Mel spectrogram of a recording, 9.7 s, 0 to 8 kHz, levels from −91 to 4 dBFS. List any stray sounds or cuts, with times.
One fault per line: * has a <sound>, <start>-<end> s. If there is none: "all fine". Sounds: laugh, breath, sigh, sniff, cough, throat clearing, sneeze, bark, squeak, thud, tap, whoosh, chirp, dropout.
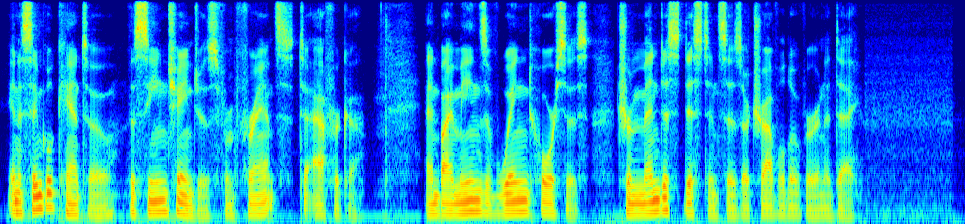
all fine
